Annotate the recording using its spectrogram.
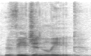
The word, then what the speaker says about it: Wiegenlied: The name of the song is Wiegenlied, which uh-huh. I believe is how the Germans would pronounce it, right? – Not Wiegenlied?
